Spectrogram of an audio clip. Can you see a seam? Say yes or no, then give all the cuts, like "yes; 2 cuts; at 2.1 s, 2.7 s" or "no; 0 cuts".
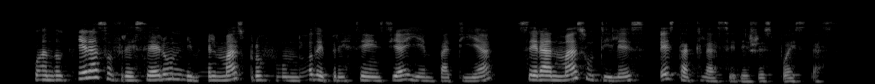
yes; 1 cut; at 5.0 s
